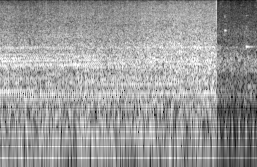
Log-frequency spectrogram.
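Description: A loud scooter engine drones and revs steadily up close, then drops off sharply near the end.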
